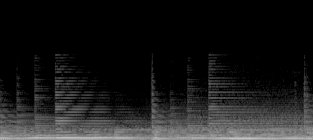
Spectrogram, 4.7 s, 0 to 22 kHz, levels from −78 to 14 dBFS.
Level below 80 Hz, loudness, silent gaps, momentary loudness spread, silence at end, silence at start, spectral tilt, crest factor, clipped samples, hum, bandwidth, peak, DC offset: -56 dBFS; -17 LUFS; none; 7 LU; 0 s; 0 s; -7 dB/octave; 12 dB; under 0.1%; none; 9.8 kHz; -4 dBFS; under 0.1%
